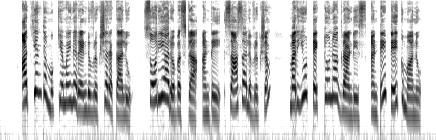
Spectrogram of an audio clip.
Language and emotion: Telugu, neutral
